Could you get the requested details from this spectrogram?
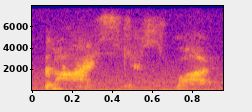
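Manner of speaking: hushed, secretive whisper; worried whisper. Real, not acted. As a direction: whisper as if someone could hear you. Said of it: "Why are we whispering?".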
